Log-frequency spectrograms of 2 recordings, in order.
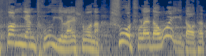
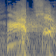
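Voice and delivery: loud fake sneeze; imitated sneeze; 2 semitones higher, 7 dB louder than usual. Comic retelling his cold to partner, loud imitated sneeze. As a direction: burst out a big comic "ah-choo". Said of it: "打一喷嚏".

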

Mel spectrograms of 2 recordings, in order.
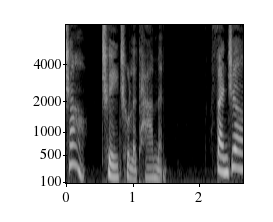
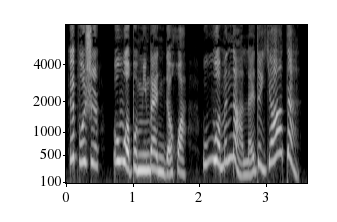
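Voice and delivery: fast, loud, higher-pitched little mouse; flustered denial; 5 semitones higher, 5 dB louder, faster than usual. A narrator's reading. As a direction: protest innocence in a rush. Mouse nervously denies having the egg.

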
